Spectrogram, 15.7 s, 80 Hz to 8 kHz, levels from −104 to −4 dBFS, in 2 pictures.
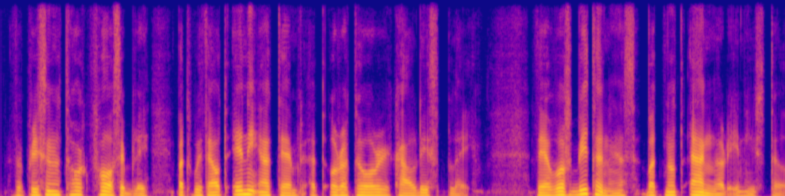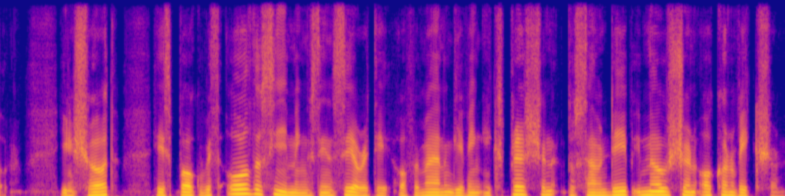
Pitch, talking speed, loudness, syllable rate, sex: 120 Hz, 155 wpm, -20 LUFS, 5.1 syllables/s, male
